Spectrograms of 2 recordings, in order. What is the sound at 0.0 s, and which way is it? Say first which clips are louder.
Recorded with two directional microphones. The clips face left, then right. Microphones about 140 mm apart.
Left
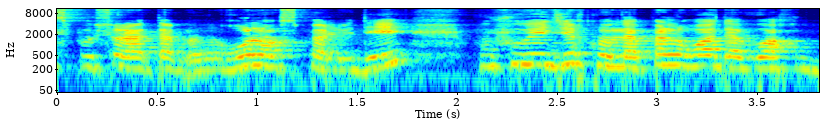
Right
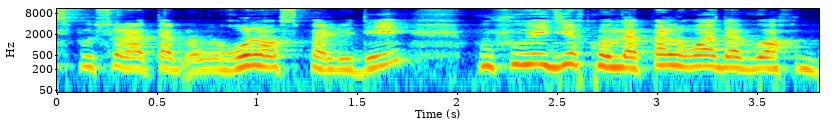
Speech: right 6 dB; 30° right (ahead or behind).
